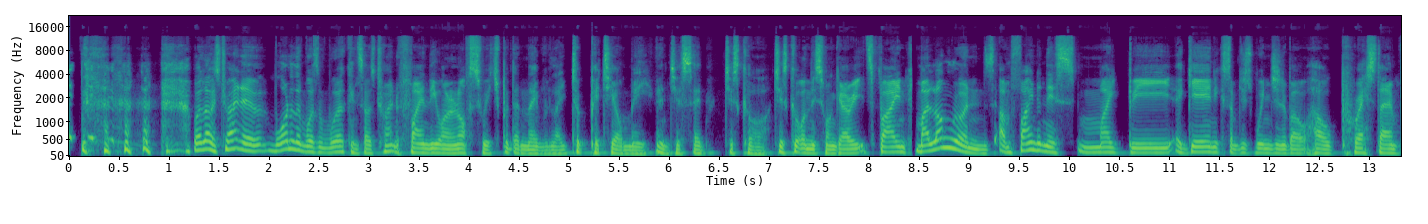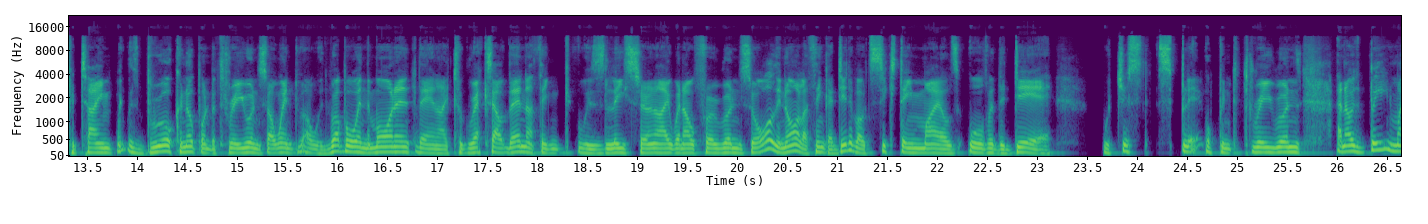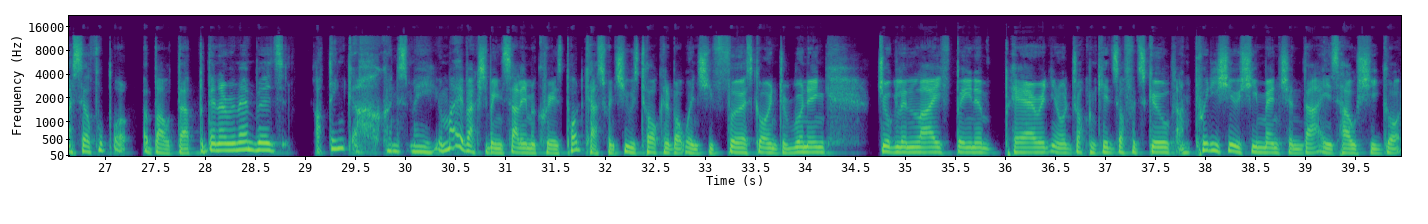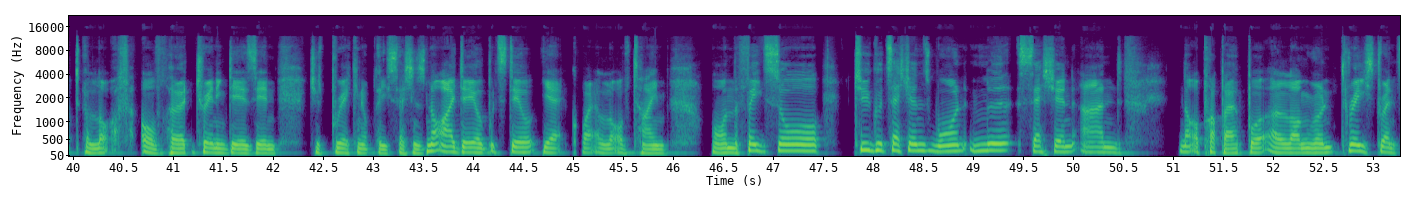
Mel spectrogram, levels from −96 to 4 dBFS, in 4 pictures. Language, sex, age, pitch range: English, male, 30-49, 120-150 Hz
